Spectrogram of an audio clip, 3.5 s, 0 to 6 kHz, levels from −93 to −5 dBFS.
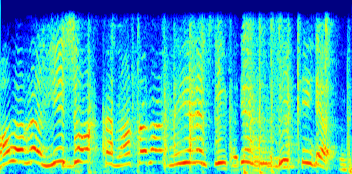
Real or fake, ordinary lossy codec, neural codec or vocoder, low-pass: fake; none; codec, 16 kHz, 0.5 kbps, X-Codec, HuBERT features, trained on balanced general audio; 5.4 kHz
